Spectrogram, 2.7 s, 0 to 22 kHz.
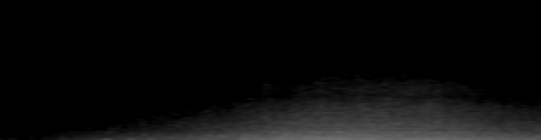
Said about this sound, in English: Waves constantly thrash the fishing village of Mutricu on Spain's north coast. Records from the 13th century describe the dangerous surf and shipwrecks here.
